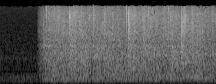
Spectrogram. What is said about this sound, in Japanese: その日、雨は夜になっても止まなかった。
